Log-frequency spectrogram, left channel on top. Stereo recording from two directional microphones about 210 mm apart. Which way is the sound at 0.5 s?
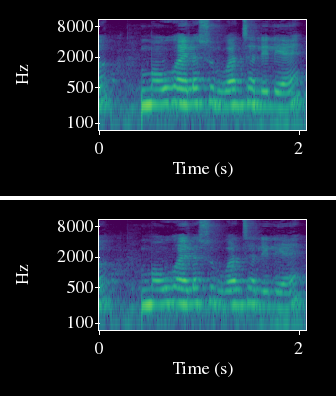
40° left (ahead or behind).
